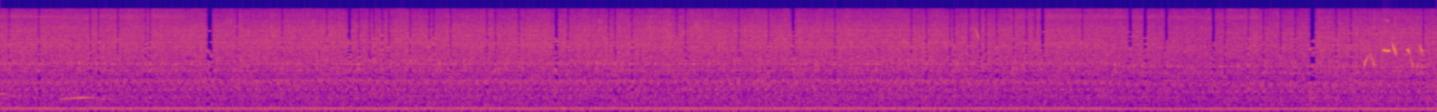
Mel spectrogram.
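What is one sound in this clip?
A large harvester engine drones steadily, with a slight drop in pitch near the end.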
